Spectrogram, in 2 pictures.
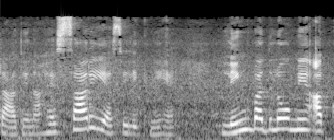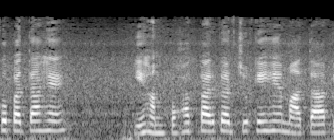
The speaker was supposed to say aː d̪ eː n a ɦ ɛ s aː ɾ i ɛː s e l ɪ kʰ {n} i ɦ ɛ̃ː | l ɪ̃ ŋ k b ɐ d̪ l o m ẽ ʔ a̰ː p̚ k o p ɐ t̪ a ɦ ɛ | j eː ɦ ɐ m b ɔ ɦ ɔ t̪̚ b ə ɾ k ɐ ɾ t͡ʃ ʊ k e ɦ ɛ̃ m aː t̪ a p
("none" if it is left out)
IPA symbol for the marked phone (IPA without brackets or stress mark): n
